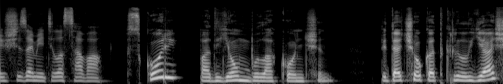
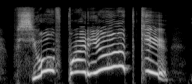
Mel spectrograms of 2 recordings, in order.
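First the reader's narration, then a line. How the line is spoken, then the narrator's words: Shouting through crack. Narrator (Russian): закричал он в щель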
